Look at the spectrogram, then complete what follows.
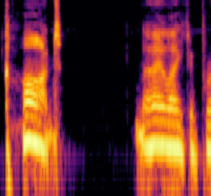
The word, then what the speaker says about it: Kant: from from there to a manual cat actually pronounced caught but I liked it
